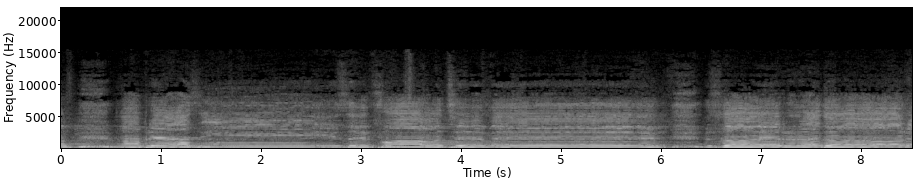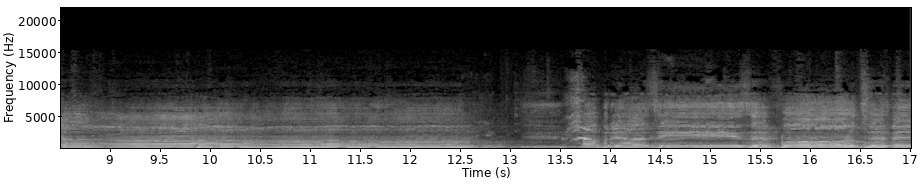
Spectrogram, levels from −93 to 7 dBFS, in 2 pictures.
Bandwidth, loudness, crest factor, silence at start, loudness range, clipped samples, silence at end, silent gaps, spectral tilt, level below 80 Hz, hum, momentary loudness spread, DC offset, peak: 12.5 kHz; -26 LUFS; 18 dB; 0 s; 3 LU; under 0.1%; 0 s; none; -5.5 dB/octave; -58 dBFS; none; 8 LU; under 0.1%; -8 dBFS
